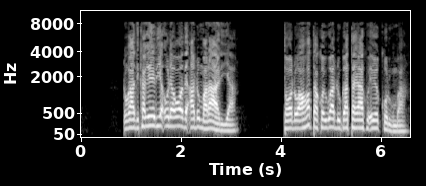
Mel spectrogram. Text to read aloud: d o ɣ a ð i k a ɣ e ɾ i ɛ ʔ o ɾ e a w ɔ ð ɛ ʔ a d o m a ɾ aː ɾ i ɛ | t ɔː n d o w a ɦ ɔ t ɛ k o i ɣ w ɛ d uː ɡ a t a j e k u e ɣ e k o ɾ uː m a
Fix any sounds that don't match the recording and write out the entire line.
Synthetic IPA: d o ɣ a ð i k a ɣ e ɾ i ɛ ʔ o ɾ e a w ɔ ð ɛ ʔ a d o m a ɾ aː ɾ i a | t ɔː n d o w a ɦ ɔ t a k o i ɣ w a d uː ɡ a t a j a k u e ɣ e k o ɾ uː m a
